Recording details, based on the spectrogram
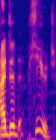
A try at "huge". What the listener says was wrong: No, you did not. You don't know how to pronounce H's.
